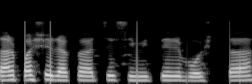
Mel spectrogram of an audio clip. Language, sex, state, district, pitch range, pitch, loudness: Bengali, female, West Bengal, Malda, 190-205 Hz, 195 Hz, -18 LUFS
